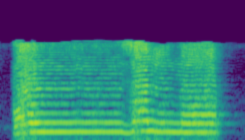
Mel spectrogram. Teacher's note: النون المخفية في كلمة أنزلنا غنى بمقدار حركتين.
